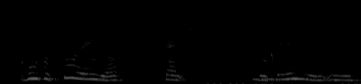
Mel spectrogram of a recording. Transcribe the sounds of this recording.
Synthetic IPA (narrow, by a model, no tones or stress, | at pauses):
ʔɒ̽ɦunfɒ̽sd̥o̝ð̞̰ˠe̝̰ːnliɒ̽s | d̥æn̰sɡ̥sɒ̽mʁiːmlimen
